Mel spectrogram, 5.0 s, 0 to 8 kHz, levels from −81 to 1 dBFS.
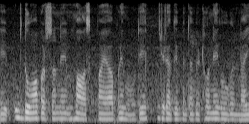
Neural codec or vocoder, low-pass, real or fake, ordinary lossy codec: none; 7.2 kHz; real; none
